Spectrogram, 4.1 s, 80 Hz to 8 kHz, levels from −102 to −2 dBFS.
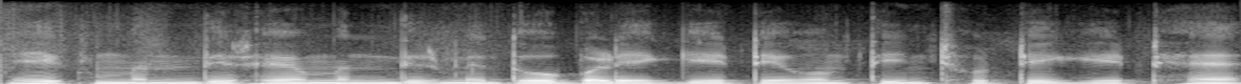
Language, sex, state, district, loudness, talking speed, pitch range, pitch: Hindi, male, Jharkhand, Deoghar, -13 LUFS, 190 wpm, 110-115 Hz, 110 Hz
